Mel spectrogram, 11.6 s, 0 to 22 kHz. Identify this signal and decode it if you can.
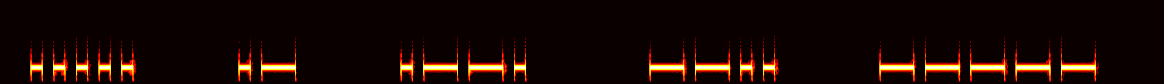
Morse code, heard as a keyed tone, about 10 wpm, spaced as for 6 wpm, 800 Hz. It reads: 5APZ0
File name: LEZIONI / 10 SIGNS / 10A SLASH ws 10wpm 4121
